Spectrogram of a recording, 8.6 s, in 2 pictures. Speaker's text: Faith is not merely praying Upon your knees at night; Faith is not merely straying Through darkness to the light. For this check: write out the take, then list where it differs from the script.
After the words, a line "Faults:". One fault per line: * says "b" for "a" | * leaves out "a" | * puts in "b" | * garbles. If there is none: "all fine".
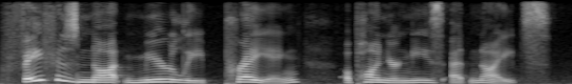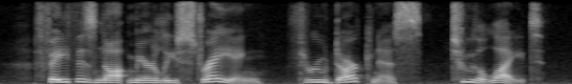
Faith is not merely praying Upon your knees at nights; Faith is not merely straying Through darkness to the light.
Faults:
* says "nights" for "night"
